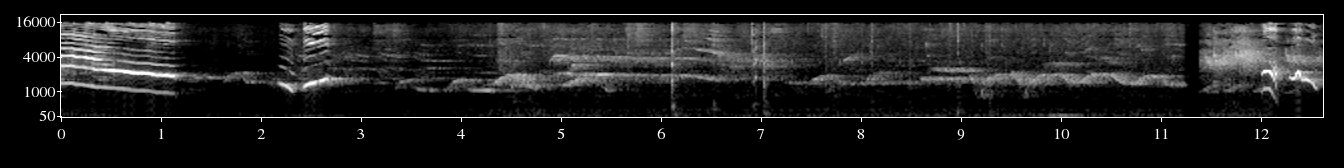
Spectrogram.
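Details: Masked laughingthrush lure song to get birds singing quickly: a long falling whistle, a short sharp upslurred phrase, a long soft wavering warble, then a brief loud burst of abrupt whistles.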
